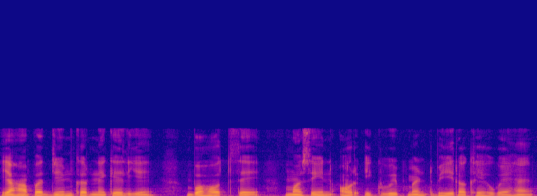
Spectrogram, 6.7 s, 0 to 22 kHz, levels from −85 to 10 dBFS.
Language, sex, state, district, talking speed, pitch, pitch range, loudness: Hindi, male, Jharkhand, Ranchi, 135 wpm, 110 Hz, 105-115 Hz, -20 LUFS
